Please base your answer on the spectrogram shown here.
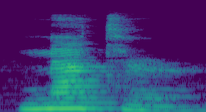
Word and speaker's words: matter: halfway here provider provider matter matter sometimes the t's here in the middle have more of a d sound matter matter okay correct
